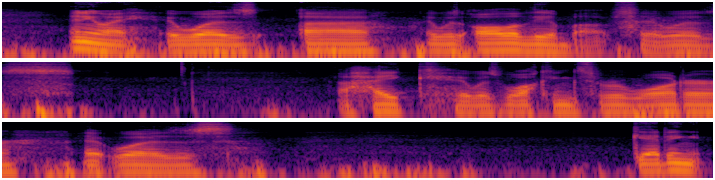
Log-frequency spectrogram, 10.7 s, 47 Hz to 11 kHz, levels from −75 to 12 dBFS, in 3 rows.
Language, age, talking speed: English, 30-49, 125 wpm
